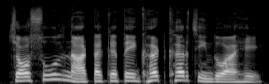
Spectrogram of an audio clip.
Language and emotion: Sindhi, neutral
